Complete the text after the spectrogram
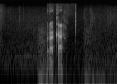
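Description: A game menu closes with a sharp chime.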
